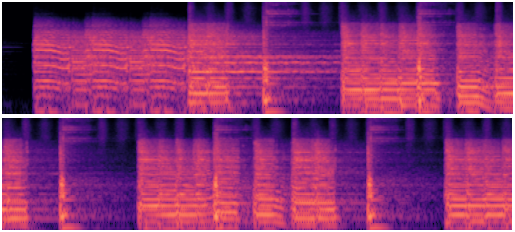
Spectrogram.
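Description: Background music led by plucked electric guitar, playing rhythmic phrases that start just after a brief silence at the opening.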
